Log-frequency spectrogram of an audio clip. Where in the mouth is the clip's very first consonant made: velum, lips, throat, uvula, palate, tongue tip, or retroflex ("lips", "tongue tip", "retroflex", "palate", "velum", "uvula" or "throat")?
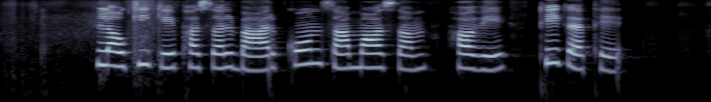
tongue tip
